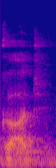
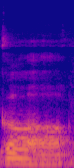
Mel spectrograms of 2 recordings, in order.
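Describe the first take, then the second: First: The final consonant is clearly pronounced. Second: The final consonant is dropped. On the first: The speaker calls it right. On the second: The speaker calls it wrong.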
